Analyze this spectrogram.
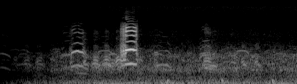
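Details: A flock of snow geese gives nasal, barking honks, with two louder calls near the start and softer overlapping calls after, over a low background rumble; occasional flight and insect sounds.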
